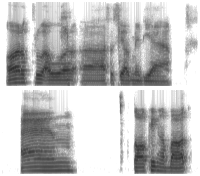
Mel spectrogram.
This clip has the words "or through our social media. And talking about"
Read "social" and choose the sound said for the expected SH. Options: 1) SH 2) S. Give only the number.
2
